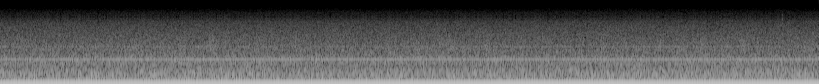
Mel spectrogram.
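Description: Steady hiss of background room noise with a faint, thin, steady high tone running through it; nothing else happens.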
